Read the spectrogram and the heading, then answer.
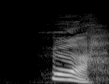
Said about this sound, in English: Yes, that's me yawning.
